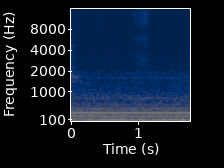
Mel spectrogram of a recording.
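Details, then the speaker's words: 2016 Ram 1500 3.0 EcoDiesel on test drive after fuel filter housing replacement for P0183, check engine light off; steady drone over low diesel rumble that shouldn't be there, an original symptom; cooling fan running constantly at high speed, cause unconfirmed. "Real hard. Which was a symptom of the initial problem. I'll be quiet and you can hear it, probably. Hear that drone sound? Shouldn't be there."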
